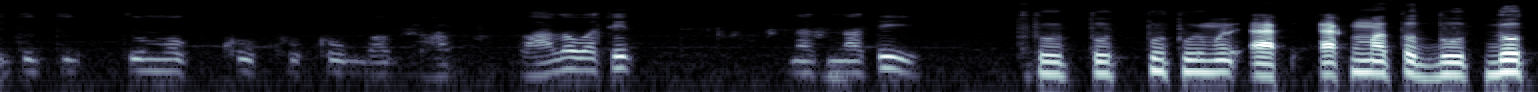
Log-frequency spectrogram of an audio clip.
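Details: Adult male, acted comedy; Stuttering (acted).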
